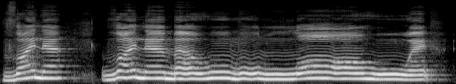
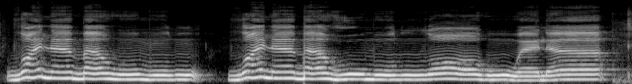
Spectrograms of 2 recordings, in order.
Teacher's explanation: Allah ici emphatique parce qu'il est précédé par dhamma.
